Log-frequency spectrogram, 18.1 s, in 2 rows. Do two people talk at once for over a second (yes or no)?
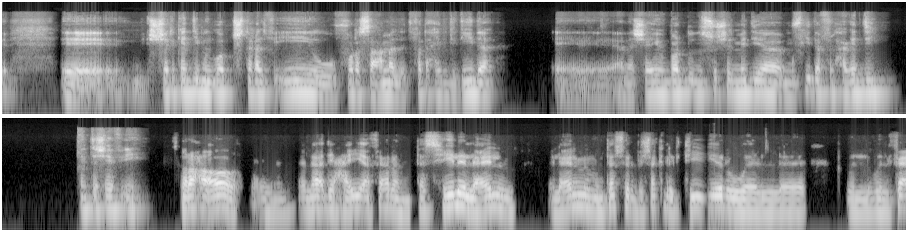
no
